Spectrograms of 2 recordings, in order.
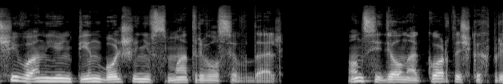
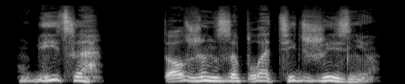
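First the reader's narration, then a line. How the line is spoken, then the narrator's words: Forced through gritted teeth. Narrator (Russian): рабочий Ван Юньпин сквозь зубы выдавил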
